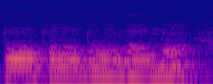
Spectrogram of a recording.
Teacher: प वर्ग के लिए आपकी जीभ या आपके होंठ आपस में स्पर्श कर रहे हैं, प, फ, ब, भ, म, और श्वास यहीं रुक रही है, थोड़ा सा रुक के आ रही है।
